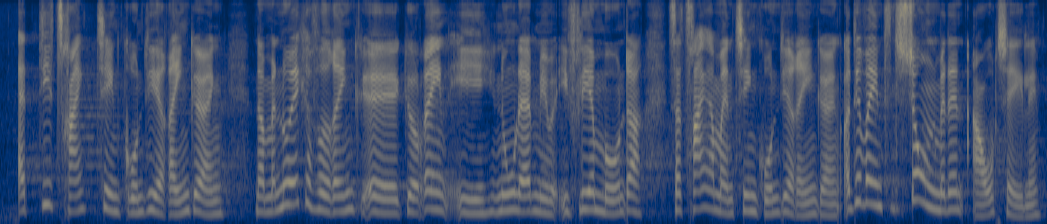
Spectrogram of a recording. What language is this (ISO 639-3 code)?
dan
